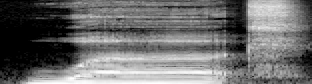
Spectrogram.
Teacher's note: with this word work we don't pronounce the letter R okay so it's just a WA but the difficulty is the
